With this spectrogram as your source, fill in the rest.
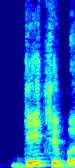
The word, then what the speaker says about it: Ditcheva: I don't know how to say her last name, but it's Dakota Ditcheva. Ditcheva. That's one of my best friends. That's my girl. Yeah. Say it again. How's the last name? Ditcheva.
